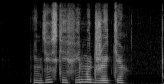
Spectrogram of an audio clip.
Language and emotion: Russian, neutral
